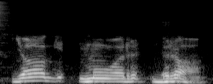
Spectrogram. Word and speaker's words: Jag mår bra: How would you spell it? Gagm, and then there is a with a circle on top of it. Bra. So how do we say it again? Jag mår bra.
